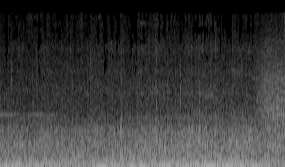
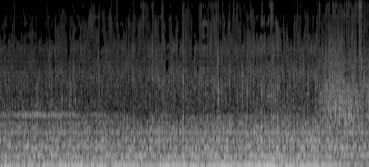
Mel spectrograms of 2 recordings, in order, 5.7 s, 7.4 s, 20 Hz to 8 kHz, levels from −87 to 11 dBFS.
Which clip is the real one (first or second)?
first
